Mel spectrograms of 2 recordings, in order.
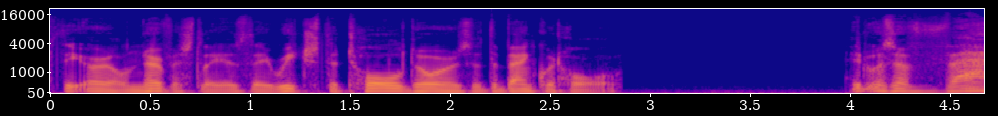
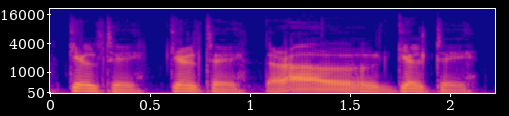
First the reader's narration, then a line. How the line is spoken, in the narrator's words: Officer Schrift wandered through the crowd, suspiciously muttering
